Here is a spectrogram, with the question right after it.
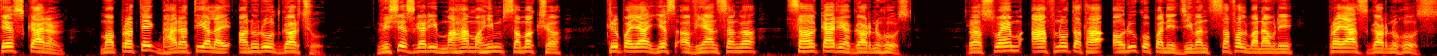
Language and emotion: Nepali, neutral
